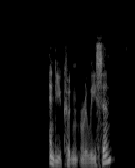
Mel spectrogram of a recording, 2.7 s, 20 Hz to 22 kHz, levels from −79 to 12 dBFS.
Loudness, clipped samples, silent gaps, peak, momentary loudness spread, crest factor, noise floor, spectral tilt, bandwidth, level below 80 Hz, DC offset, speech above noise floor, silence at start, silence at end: -32 LUFS; under 0.1%; none; -14 dBFS; 15 LU; 20 dB; under -90 dBFS; -3.5 dB/octave; 9 kHz; -70 dBFS; under 0.1%; over 58 dB; 1 s; 0.45 s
